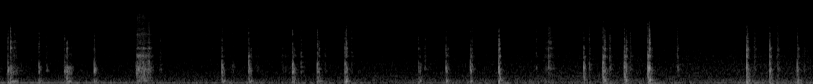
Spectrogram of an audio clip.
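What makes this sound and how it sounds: A white molded-fiber paper plate, turned upside down on a wooden table, is tapped and scratched on its underside with fingertips and short nails. Short, dry clicks and taps come in an irregular run, with a brief brushy scratch early on and a steady low hum underneath.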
